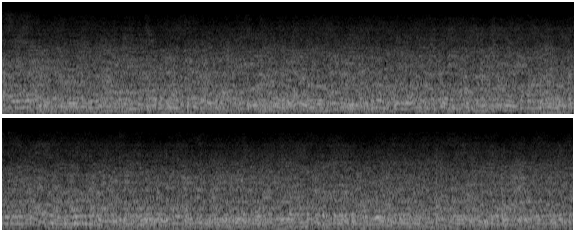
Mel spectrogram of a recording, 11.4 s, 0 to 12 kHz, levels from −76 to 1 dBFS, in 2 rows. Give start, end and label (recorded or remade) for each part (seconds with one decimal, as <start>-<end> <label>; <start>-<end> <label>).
0.0-11.4 remade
